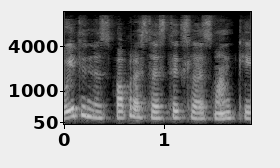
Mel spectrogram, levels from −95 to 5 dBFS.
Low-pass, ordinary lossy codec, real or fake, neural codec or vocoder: 10.8 kHz; AAC, 32 kbps; real; none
